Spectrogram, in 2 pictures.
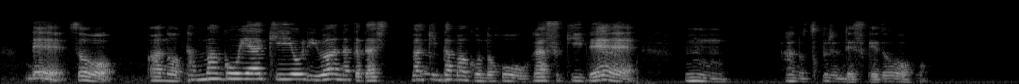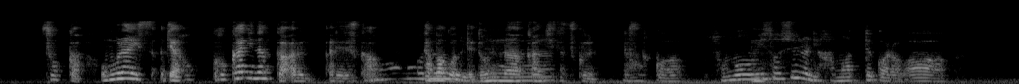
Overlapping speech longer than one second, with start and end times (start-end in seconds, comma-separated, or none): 14.4-15.7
